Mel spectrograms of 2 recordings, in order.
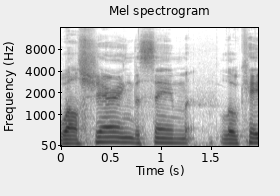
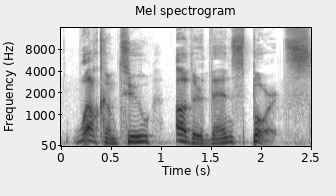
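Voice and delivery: put-on loud sports-announcer voice; 3 semitones higher, 5 dB louder than usual. Opening the show Other Than Sports in an ESPN sports-announcer voice. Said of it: "should I do it in my ESPN voice?".

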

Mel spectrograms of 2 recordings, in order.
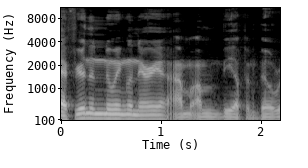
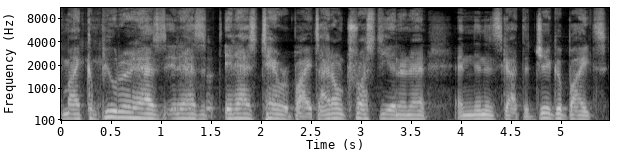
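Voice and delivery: breathy put-on voice, much higher; 5 semitones higher than usual. Acting out an Adam Sandler character talking to Jay; breathy Adam Sandler character voice. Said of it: "very breathy character".

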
